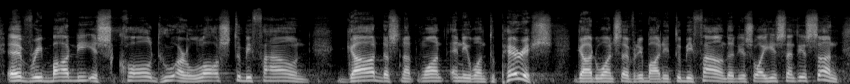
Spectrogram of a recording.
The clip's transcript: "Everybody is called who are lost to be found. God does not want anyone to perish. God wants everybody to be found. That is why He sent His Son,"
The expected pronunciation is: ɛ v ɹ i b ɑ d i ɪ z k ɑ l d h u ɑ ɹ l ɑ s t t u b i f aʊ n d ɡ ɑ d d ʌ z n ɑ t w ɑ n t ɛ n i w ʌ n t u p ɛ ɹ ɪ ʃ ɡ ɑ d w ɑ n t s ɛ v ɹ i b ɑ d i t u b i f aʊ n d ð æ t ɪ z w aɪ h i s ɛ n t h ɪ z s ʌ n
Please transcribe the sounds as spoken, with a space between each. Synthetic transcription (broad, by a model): ɛ v ɹ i b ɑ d i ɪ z k ɑ l d h u ɑ ɹ l ɑ s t t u b i f aʊ n d ɡ ɑ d d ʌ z n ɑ t w ɑ n t ɛ n i w ʌ n t u p ɛ ɹ ɪ ʃ ɡ ɑ d w ɑ n t s ɛ v ɹ i b ɑ d i t u b i f aʊ n d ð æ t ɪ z w aɪ h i s ɛ n t h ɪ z s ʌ n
